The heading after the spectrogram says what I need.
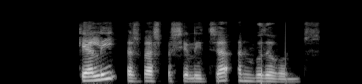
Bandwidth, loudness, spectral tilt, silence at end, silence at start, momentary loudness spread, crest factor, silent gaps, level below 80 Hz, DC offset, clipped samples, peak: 8 kHz; -19 LUFS; -5 dB/octave; 0.55 s; 0.8 s; 11 LU; 20 dB; 1.18-1.27 s; -58 dBFS; under 0.1%; under 0.1%; -2 dBFS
